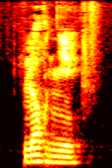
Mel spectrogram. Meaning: 1. to ogle 2. to leer 3. to covet 4. to look at using a monocle or lorgnette 5. to look ahead (to)
- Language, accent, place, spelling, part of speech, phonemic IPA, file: French, France, Paris, lorgner, verb, /lɔʁ.ɲe/, LL-Q150 (fra)-lorgner.wav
